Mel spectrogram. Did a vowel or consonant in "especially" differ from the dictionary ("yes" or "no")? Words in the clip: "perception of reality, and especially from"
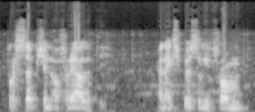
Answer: yes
